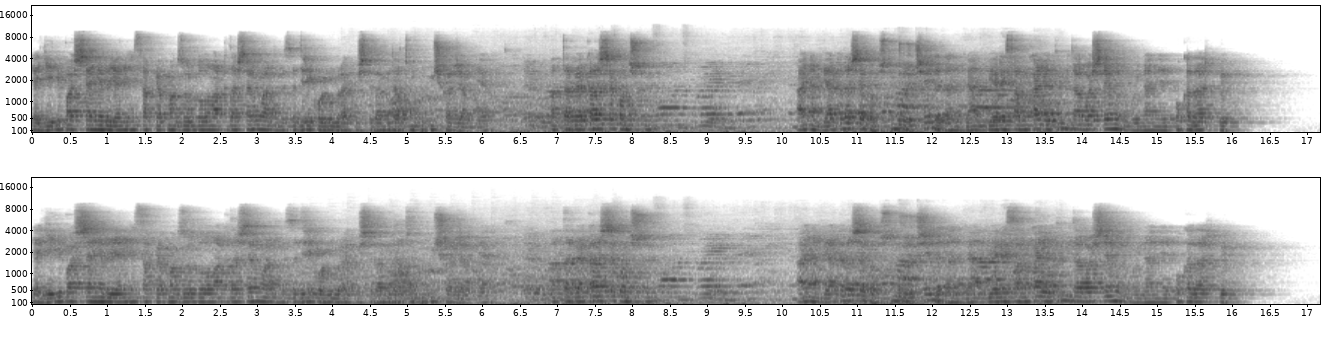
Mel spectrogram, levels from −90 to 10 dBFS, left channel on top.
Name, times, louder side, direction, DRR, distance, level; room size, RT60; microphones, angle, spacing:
voice 1, 0.0-6.1 7.1-8.3 10.2-15.9, left 2 dB, 80° left, -3 dB, 0.5 m, -20 dB
sound 1, 3.5-8.5, right 2 dB, 55° right, 0.4 m, -38 dB
sound 2, 4.1-13.8, left 1 dB, 65° left, 0.9 m, -27 dB
voice 2, 6.5-9.4, left 1 dB, 30° left, -6 dB, 0.5 m, -31 dB
2.5 x 2.5 x 2.6 m, 1.3 s
head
